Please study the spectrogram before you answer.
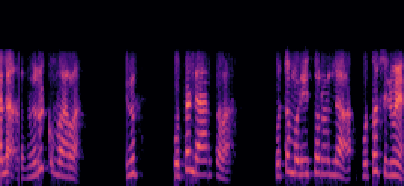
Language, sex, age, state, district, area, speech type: Malayalam, male, 18-30, Kerala, Idukki, rural, conversation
